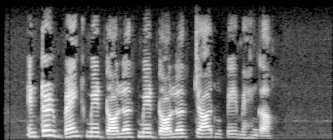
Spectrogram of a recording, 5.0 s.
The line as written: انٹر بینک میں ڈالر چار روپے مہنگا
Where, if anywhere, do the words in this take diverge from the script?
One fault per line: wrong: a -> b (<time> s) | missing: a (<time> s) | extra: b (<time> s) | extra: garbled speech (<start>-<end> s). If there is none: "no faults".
extra: میں ڈالر (2.1 s)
